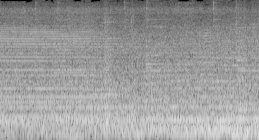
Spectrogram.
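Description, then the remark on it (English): In a scene from a Sandra Bullock film, a train rumbles by with a steady, loud mechanical roar, its horn sounding as a sustained tonal blare over the continuous rolling noise. “Mister, there's a train coming!”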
